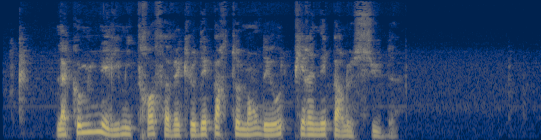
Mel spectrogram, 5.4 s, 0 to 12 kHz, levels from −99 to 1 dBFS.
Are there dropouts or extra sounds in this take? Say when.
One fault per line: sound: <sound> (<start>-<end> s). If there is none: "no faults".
no faults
